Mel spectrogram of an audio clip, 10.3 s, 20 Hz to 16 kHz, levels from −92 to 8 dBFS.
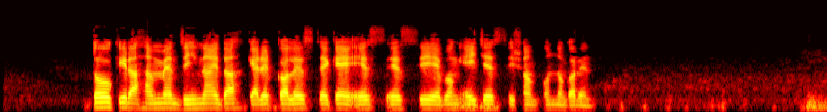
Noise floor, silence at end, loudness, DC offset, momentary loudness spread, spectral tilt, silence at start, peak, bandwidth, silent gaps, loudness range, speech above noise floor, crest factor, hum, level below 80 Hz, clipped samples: -72 dBFS; 0 s; -18 LUFS; under 0.1%; 10 LU; -6.5 dB/octave; 1.15 s; 0 dBFS; 6.6 kHz; none; 11 LU; 54 dB; 20 dB; none; -62 dBFS; under 0.1%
